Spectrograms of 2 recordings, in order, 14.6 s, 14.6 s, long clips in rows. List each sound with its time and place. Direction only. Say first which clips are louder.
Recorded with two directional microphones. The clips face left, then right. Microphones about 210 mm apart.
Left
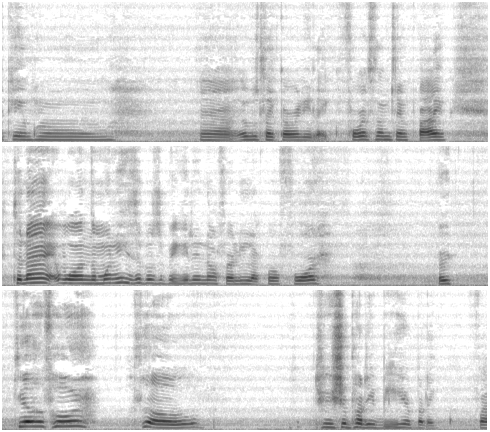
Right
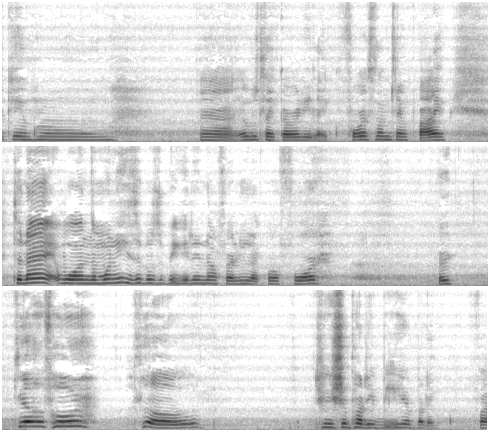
0.1 s a woman's voice: even; 5° right (ahead or behind)
9.2 s a woman's voice: left 1 dB; centre (ahead or behind)
12.8 s a woman's voice: right 1 dB; centre (ahead or behind)
14.5 s a sound: even; centre (ahead or behind)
